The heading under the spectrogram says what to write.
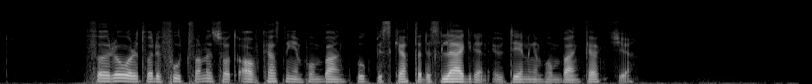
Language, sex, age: Swedish, male, 19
